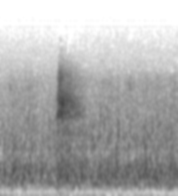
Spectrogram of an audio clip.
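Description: Water swishes and splashes steadily as someone wades through a river, with men carrying rifles following, a brief louder slosh near the start and a continuous rushing wash underneath.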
